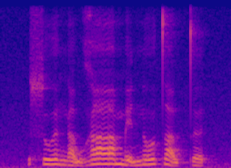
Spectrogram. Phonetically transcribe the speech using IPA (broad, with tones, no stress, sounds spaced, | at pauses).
s u˧ ə̯ ŋ a̰˧˨ w ɣ aː˧ m ḛ˧˨ n o˨˦ t̪ a̰˧˨ w t̪ ə˨˩ t̚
